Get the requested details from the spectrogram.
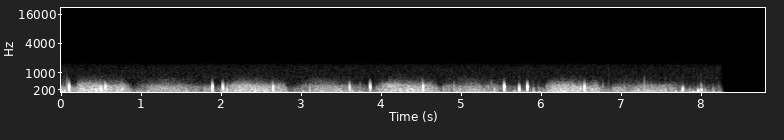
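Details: Lung auscultation recorded with a StethoMe electronic stethoscope, with AI-classified pathological sounds: muffled breaths with scattered brief crackling clicks, fine crackles.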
